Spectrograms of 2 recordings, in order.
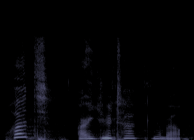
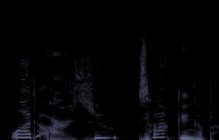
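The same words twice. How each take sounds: First: High, puzzled question; baffled disciple. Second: High, breathless whispered question; baffled whisper. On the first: Disciples baffled by Jesus, high puzzled question. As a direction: ask it in bewilderment. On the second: Disciples baffled by Jesus, whispering high and stunned. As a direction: whisper it in bewilderment. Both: Acted.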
